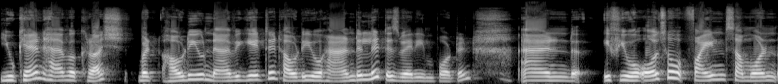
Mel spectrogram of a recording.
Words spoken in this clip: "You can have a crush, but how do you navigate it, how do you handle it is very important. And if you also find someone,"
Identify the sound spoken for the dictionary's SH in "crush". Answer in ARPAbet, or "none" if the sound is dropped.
SH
